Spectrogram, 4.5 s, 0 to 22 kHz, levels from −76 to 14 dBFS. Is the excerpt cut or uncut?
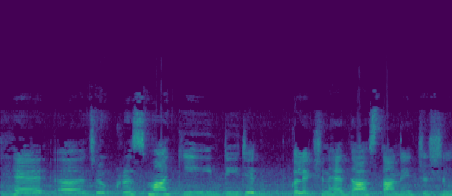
uncut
